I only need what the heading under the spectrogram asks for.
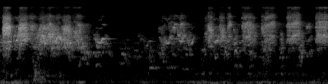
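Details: Budgerigars chirp in bursts of high, rapid, scratchy twitter. The chatter breaks off briefly in the middle, then resumes with fast, uneven notes.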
